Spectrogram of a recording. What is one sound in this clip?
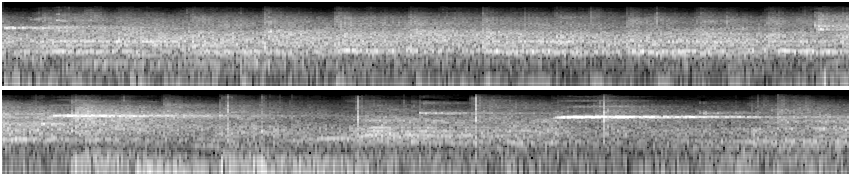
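Men call out to each other across a large echoing hall.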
